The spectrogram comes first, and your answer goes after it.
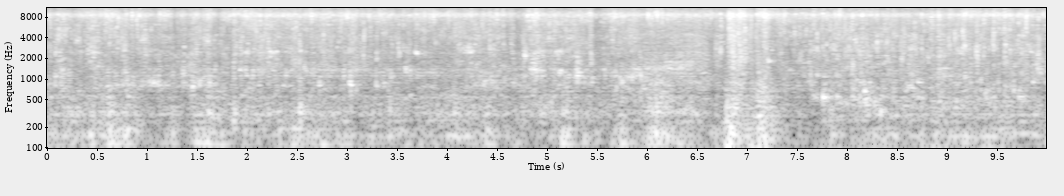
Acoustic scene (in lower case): kitchen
